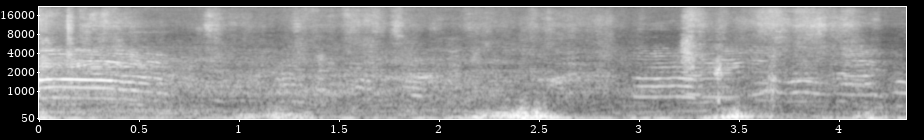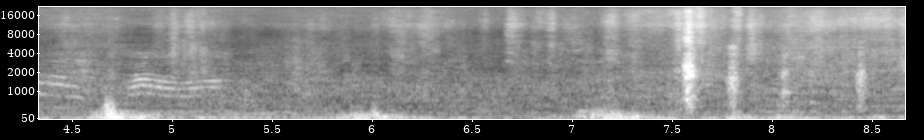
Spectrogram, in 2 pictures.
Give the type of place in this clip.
residential area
